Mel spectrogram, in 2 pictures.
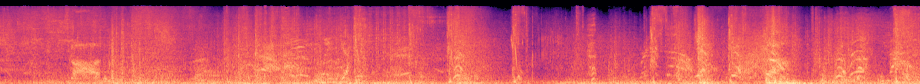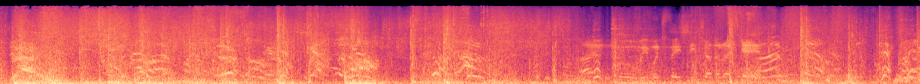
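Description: Punches and kicks land with heavy thuds in a fast fight.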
